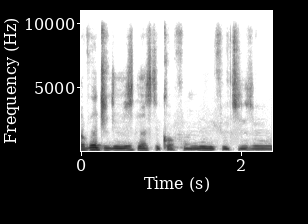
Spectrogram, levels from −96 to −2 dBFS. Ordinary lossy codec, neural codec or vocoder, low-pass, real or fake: none; codec, 44.1 kHz, 2.6 kbps, SNAC; 9.9 kHz; fake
